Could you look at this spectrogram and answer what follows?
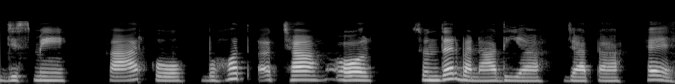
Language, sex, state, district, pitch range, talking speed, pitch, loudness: Hindi, female, Madhya Pradesh, Dhar, 175-200 Hz, 100 wpm, 185 Hz, -20 LUFS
